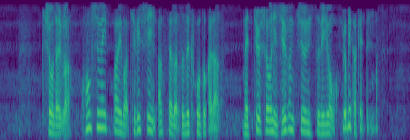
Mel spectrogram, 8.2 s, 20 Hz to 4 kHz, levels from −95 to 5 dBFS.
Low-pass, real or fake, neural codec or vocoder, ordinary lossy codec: 3.6 kHz; fake; autoencoder, 44.1 kHz, a latent of 192 numbers a frame, MeloTTS; MP3, 24 kbps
